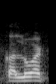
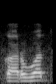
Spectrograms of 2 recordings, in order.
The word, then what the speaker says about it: करवत: जैसे बाबा जब कहते हैं कि काशी कलवट, अभी कलवट शब्द नहीं है, वो करवत है।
